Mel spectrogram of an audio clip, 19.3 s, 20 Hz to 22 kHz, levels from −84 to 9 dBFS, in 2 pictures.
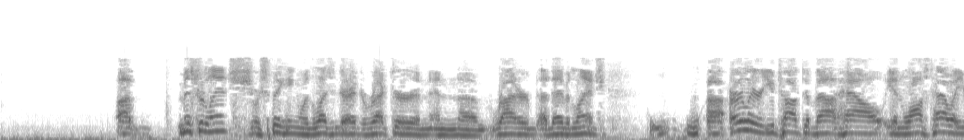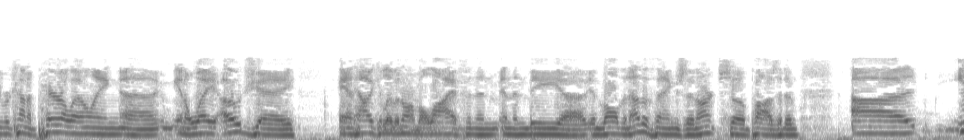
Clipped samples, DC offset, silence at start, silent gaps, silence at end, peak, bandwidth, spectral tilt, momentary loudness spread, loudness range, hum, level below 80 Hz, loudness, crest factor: under 0.1%; 0.2%; 0 s; none; 0 s; -16 dBFS; 4.9 kHz; -10.5 dB/octave; 6 LU; 2 LU; none; -50 dBFS; -30 LUFS; 14 dB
